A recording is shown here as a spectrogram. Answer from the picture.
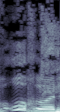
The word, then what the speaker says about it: Uhud: They're now talking about the Battle of Uhud I think that's that's how it's pronounced. Sure. Uhud.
